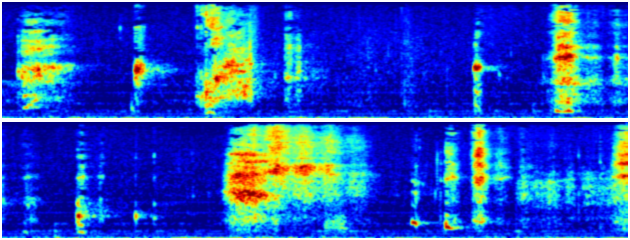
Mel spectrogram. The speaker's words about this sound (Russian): Не плачь. Не надо плакать. Не нужно.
